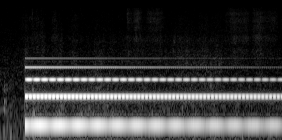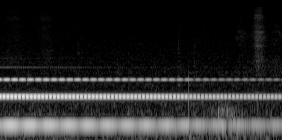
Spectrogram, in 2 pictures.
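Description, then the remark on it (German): A singing bowl is struck once and rings on with a warm, steady hum and layered bright overtones, fading only slowly over about ten seconds, with no voices. “und der Klang der Schale.”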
